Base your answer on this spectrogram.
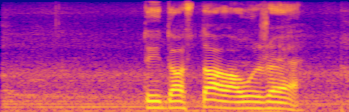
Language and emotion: Russian, angry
